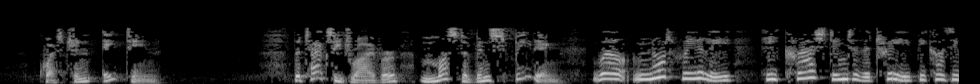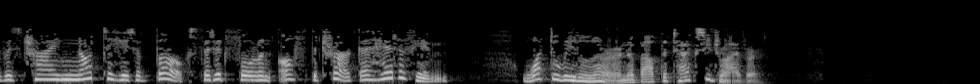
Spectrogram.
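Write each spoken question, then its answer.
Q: What do we learn about the taxi driver?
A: He wasn't speeding; he crashed into a tree trying to avoid a box that fell off a truck.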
